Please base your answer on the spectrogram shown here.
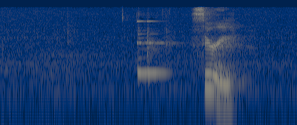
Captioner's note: ding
